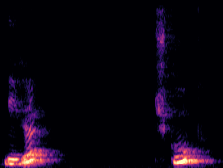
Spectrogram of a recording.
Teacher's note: using the imperative with the intonation of a question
